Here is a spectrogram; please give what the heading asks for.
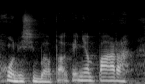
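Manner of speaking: normal talking voice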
